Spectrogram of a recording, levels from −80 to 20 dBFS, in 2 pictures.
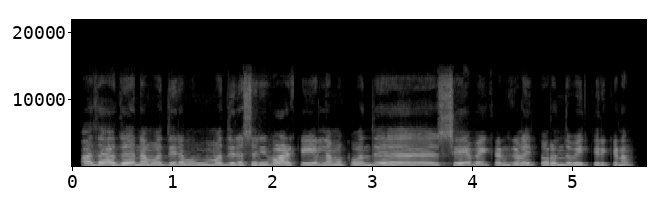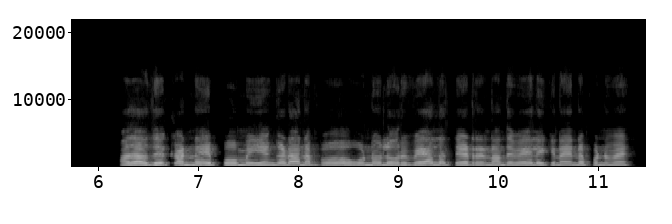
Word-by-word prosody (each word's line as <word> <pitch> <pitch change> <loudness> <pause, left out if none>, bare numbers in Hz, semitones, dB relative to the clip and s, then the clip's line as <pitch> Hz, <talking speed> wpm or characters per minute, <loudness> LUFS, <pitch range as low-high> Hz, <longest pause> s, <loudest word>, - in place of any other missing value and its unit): அதாவது, 275 -3 +3
நம்ம 245 -1 +2
தினமும் 325 0 -1
தினசரி 355 +6 0
வாழ்க்கையில், 260 +2 +2
நமக்கு 235 -1 -2
வந்து 260 +4 -3 0.7
சேவை 300 +4 0
கண்களை 235 -1 -1
தொறந்து 255 +4 0
வைத்திருக்கணும். 200 -3 -3 0.7
அதாவது, 250 -1 +5 0.2
கண்ண 260 +6 +3 0.2
எப்பவுமே 250 0 0 0.2
எங்கடானப்போ, 250 -9 0 0.3
1 270 +7 -1
இல்ல. 235 -4 +1
ஒரு 200 - -1
வேல 295 +3 +2
தேடுறேன்னா, 230 0 +1
அந்த 210 -2 -2
வேலைக்கு 245 -2 -1
நான் 200 -1 +1
என்ன 230 +1 -1
பண்ணுவேன். 195 -2 -3
250 Hz, 130 wpm, -23 LUFS, 225-275 Hz, 0.7 s, அதாவது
